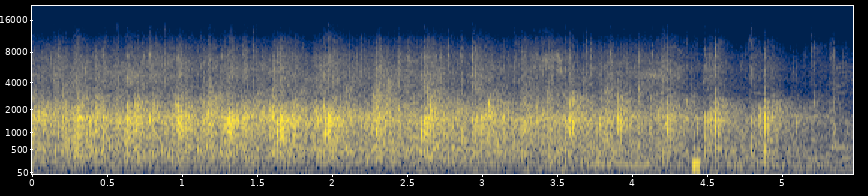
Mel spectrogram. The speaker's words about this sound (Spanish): Denle un aplauso al Rey de Reyes y Señor de Señores.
